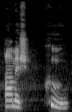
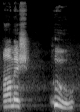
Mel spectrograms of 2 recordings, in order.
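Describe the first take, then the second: First: Sped up. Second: The wrong, slow way; said too slowly. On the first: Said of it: "speeding up the pronunciation". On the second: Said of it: "Don't say". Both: Shown as a demonstration.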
